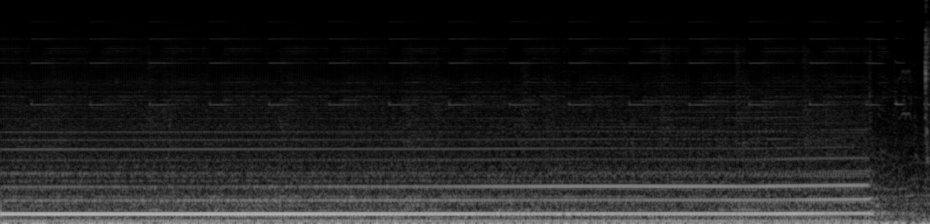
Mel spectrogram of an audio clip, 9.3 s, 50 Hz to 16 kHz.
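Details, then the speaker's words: 2005 Winnebago Adventurer motorhome hydraulic leveling jacks, rear jacks lowering: steady electric pump whine that sags slightly as jacks touch ground and pressure builds, then cuts off; normal bog-down at jack contact. "And you can feel it, and you can hear a difference in the motor where it bogs down a little bit, that now that there is additional pressure in the hydraulic system."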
